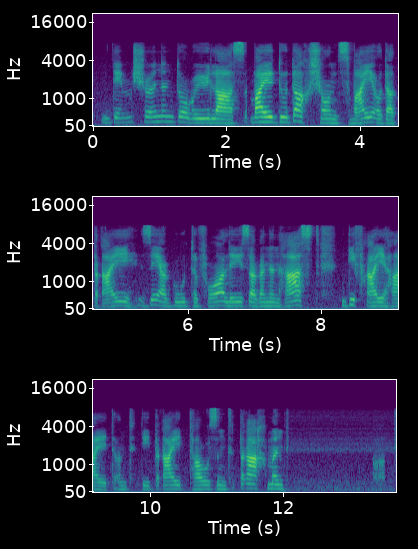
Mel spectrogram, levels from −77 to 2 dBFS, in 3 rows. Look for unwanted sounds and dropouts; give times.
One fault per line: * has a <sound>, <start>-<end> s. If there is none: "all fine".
* has a laugh, 13.3-13.5 s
